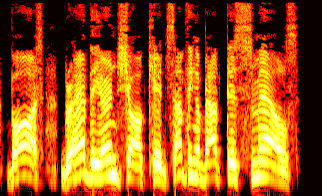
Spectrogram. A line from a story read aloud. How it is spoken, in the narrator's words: Finley shouted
